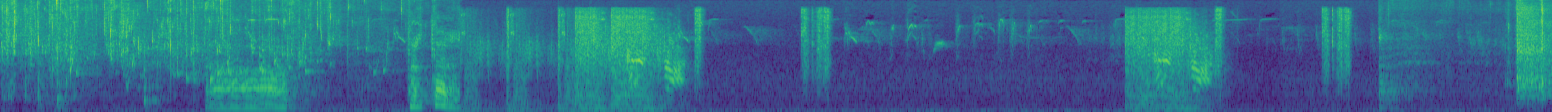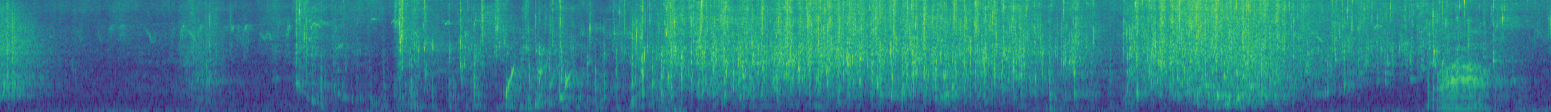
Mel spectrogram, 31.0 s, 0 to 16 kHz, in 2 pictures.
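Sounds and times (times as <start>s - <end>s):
water running: 0.0s - 4.6s, 13.8s - 31.0s
water splashing: 0.0s - 4.6s, 13.8s - 31.0s.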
